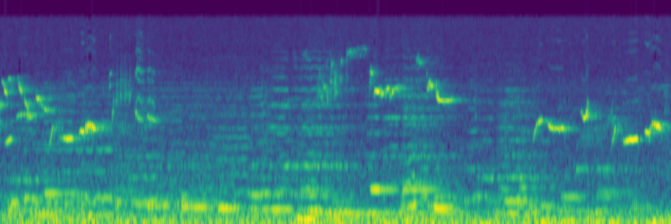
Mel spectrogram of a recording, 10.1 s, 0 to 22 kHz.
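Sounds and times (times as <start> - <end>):
blackbird singing outdoors: 0.0 - 2.7, 4.5 - 7.2, 7.8 - 10.0
European robin singing outdoors: 0.0 - 10.0.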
